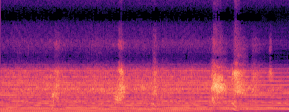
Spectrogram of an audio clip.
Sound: heaving breathing

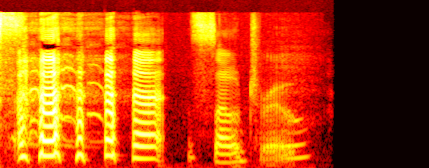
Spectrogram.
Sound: laughs

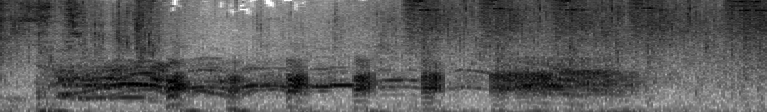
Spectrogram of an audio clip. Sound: laughs

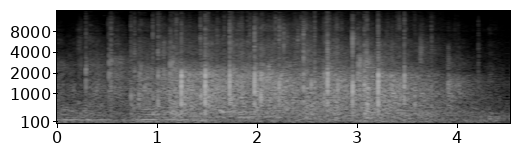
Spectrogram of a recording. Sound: audience applauding

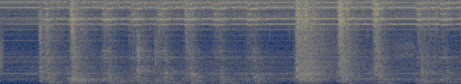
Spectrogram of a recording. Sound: machine knocking

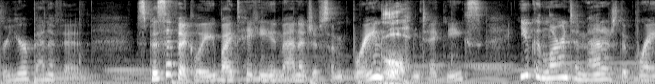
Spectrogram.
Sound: grunt

